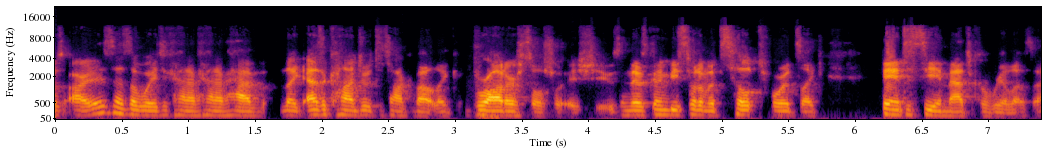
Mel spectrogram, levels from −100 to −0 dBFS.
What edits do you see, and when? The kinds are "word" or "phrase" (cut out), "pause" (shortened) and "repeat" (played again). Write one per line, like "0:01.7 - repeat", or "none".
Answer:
0:01.1 - repeat
0:03.1 - pause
